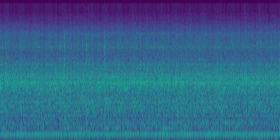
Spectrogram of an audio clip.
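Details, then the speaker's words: Restored lathe with quick-change gearbox, run in direct drive through its speeds after long storage: steady whir with an even gear hum, no knocks or grinding; running healthy, back gears may need adjustment to hold. "I'm going to start it up and run it through its paces our trusty as poor that went speeds with a quick-change gearbox"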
